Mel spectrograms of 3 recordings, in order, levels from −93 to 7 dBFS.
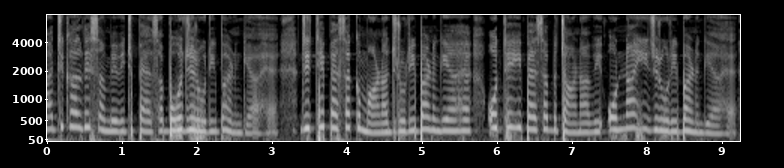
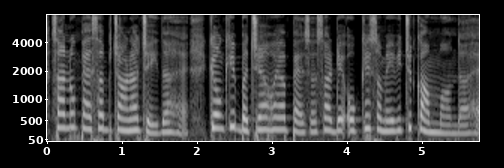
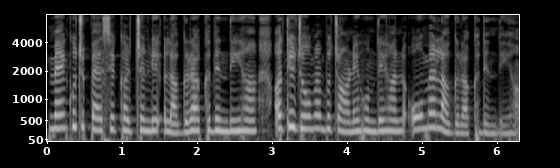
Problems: background sounds at intervals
